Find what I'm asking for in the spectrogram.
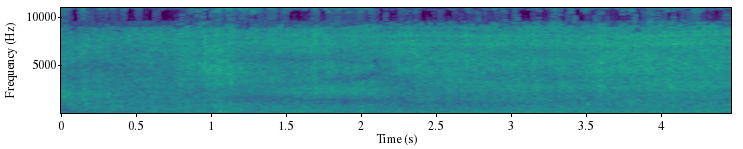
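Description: Ocean surf at a beach in Goa rolls in as a continuous broad wash of breaking waves, loud and close, mixed with gusty wind buffeting the microphone and no voices.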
